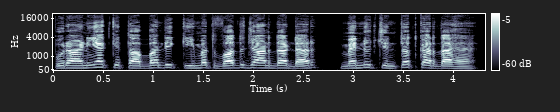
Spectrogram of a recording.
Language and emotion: Punjabi, fearful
